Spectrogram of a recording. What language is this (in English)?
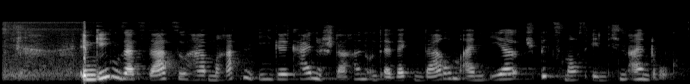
German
